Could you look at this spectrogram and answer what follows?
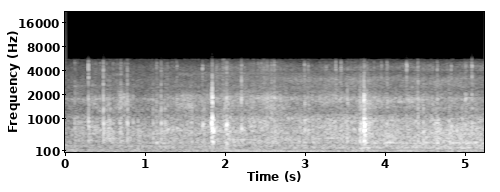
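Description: Steady car noise picked up inside a moving car, with two sharp clicks about two seconds apart.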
